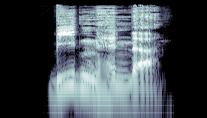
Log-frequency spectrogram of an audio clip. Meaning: a two-hander, a two-handed sword such as a claymore
- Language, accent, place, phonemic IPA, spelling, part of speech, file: German, Germany, Berlin, /ˈbiːdənˌhɛndɐ/, Bidenhänder, noun, De-Bidenhänder.ogg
